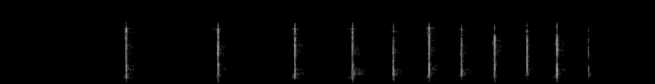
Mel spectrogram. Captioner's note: bella begins clapping slowly, unsure, then more enthusiastic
